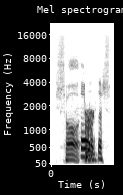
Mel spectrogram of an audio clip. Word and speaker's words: sword: সোর্ড, sword. শর্ট হবে না কিন্তু, সোর্ড, সিন দিয়ে, Sword.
